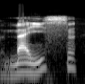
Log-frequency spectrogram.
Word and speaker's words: maïs: On n'oublie pas les trémas sur le U qui permettent de séparer la voyelle dans la prononciation, comme dans Noël ou maïs. S'il n'y avait pas le I tréma, on prononcerait mais.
